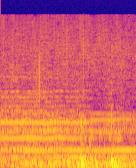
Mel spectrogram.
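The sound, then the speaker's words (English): A boat coming into port at a little town on the coast of Martinique in the French West Indies in the early evening: a steady low engine drone with a faint tonal hum over splashing water, with two soft thumps near the end. No one speaks. “At a little town on the Martinique coast, a boat has just come into port.”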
